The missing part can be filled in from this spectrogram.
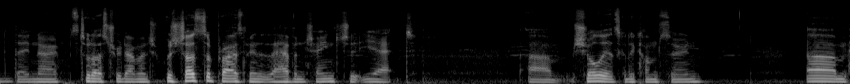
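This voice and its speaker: A young man from Australia giving casual gameplay commentary in a relaxed, rambling way, with many "um"s and yawns. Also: mid-range voice. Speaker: gaming YouTuber.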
